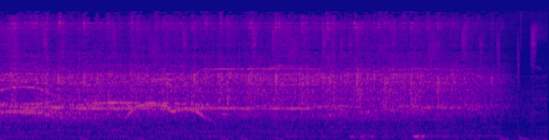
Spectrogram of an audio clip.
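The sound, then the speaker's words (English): A crowd applauds steadily for several seconds at a performer's request, a dense wash of clapping with a few cheers and whistles mixed in, before it fades out at the end. “Let me get an applause for that.”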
